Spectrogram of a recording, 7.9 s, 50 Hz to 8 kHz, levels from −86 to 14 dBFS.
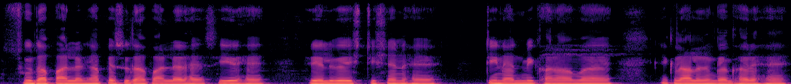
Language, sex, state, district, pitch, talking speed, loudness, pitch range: Hindi, male, Bihar, Kishanganj, 130 Hz, 165 wpm, -20 LUFS, 125-130 Hz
